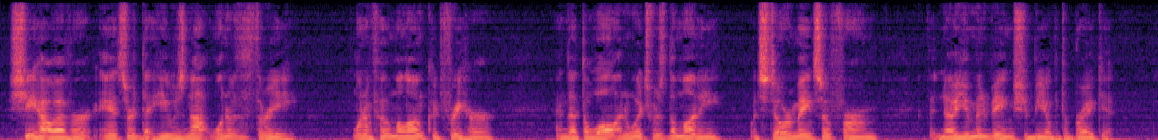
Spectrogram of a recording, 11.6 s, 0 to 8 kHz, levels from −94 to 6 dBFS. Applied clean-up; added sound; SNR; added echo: none; none; none; reverberation time 0.4 s.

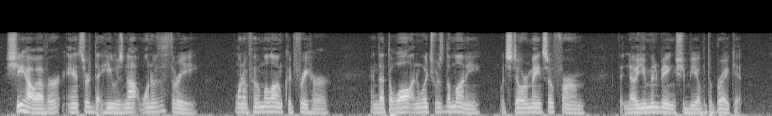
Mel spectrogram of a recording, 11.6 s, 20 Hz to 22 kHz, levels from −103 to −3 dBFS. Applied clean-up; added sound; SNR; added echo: none; none; none; none.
